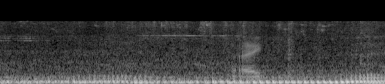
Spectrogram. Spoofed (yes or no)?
no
